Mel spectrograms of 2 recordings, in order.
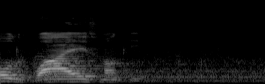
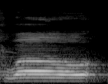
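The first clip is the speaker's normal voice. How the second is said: loud well; 3 semitones higher, 13 dB louder than usual. Acted. Timon and Pumbaa answering together.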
